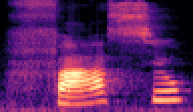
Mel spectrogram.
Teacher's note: fácil é um exemplo de paroxítona, porque a sílaba mais forte é a penúltima, é a sílaba acentuada, aqui no caso, fácil.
